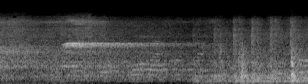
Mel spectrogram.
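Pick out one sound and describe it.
A referee's whistle blows sharply in a large echoing rink.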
